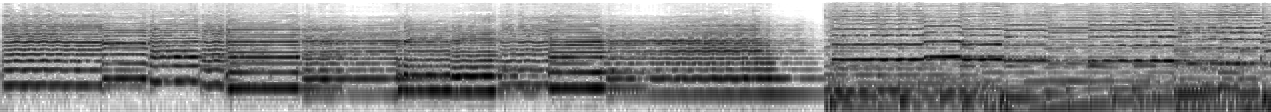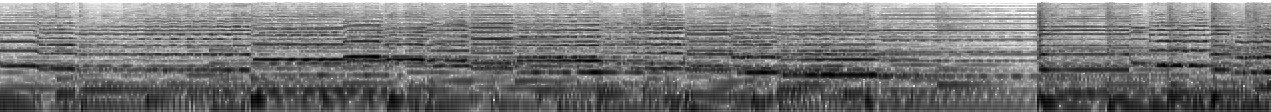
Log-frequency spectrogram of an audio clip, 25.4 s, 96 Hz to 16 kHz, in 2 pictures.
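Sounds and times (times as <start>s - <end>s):
Slovak violin in electronica music: 0.0s - 25.4s.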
